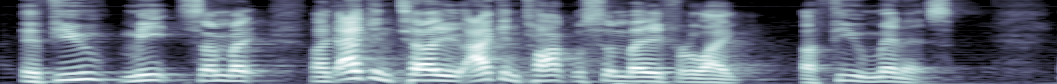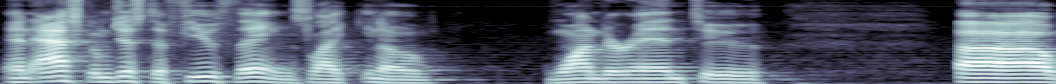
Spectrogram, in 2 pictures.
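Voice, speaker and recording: American guy rambling on a livestream, reads comments out, slightly high voice, keeps restarting. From United States. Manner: rambling, restarts often, gets loud and heated. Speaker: livestream host reading viewer comments. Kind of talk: casual livestream talk.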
